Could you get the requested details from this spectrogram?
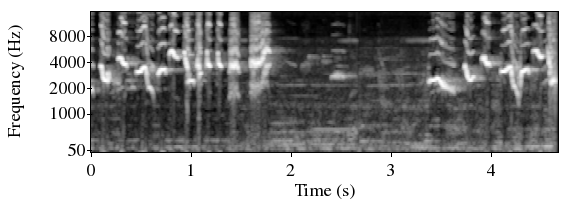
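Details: Oriental magpie-robin in vigorous tight-burst song with full variation of fill-in phrases: a fast series of sharp whistled notes, a short quiet pause, then another quick string of sweeping calls.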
